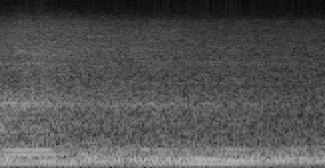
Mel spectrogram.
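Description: Low, steady hum of a running motor, a few even tones held under the room sound.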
